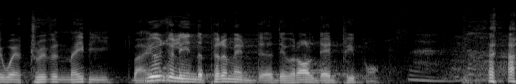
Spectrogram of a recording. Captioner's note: laughter/Applause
